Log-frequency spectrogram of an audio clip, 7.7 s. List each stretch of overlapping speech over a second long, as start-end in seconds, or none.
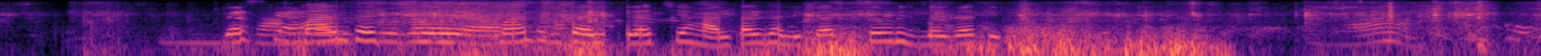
1.5-2.7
